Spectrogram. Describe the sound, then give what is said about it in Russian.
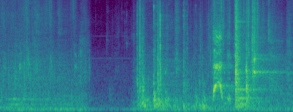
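An ambulance door opens in a parking lot: a few mechanical clunks and thuds after a brief lull, then a sharper clatter of latch and metal near the end, over continuous background noise. “открывает дверь одной из машин”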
